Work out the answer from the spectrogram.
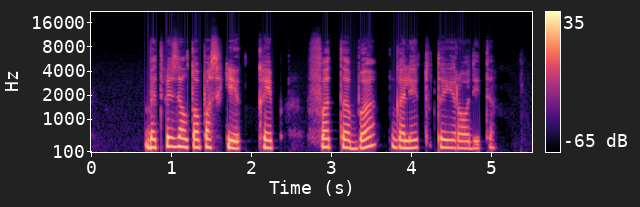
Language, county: Lithuanian, Marijampolė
